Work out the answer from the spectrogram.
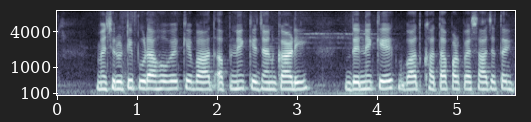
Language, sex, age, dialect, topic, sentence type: Magahi, female, 18-24, Western, banking, question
